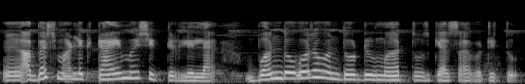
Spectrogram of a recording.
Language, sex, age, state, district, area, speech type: Kannada, female, 60+, Karnataka, Gadag, rural, spontaneous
